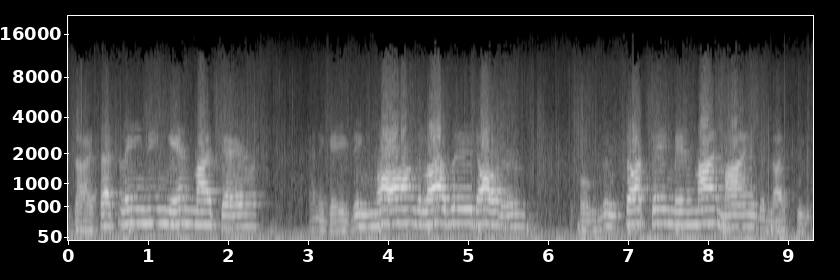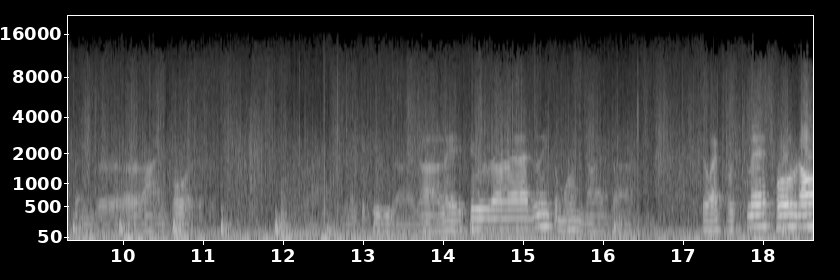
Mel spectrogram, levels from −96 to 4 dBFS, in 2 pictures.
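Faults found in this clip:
Gain stage or converter overdriven by about 4 dB, peaks cut flat: hard clipping at 3.91–4.71 s, 5.13–5.32 s, 7.01–7.14 s and 17.91–18.63 s, the last running to the end. Probable component: input gain or level stage ahead of the converter. The flattened tops add high-order harmonics, heard as crackle on peaks. Fix: reduce upstream gain or add limiter headroom.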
